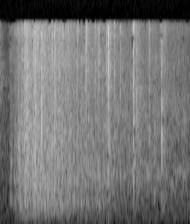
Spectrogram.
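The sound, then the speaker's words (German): A flock of pigeons bursts into flight, a dense, fluttering rush of many wings that starts abruptly, stays loud, then thins into scattered flaps, with no voices. “Also ganz schlimm ist, in einen Hintereingang von einem Haus reinzumarschieren und die schrecklichste Vorstellung, wenn dann plötzlich ein Schwarm Tauben vor dir auffliegt.”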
